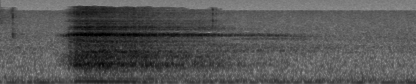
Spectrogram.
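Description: A woman sighs once, a short breathy exhale with a little voice at its start, about a third of a second in.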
